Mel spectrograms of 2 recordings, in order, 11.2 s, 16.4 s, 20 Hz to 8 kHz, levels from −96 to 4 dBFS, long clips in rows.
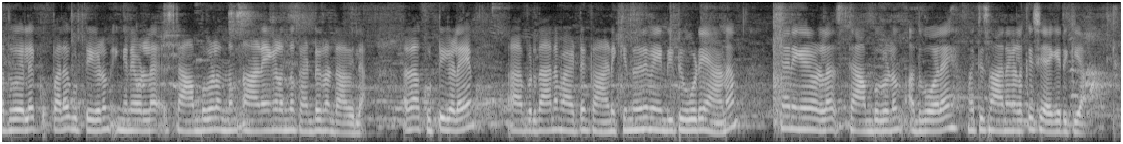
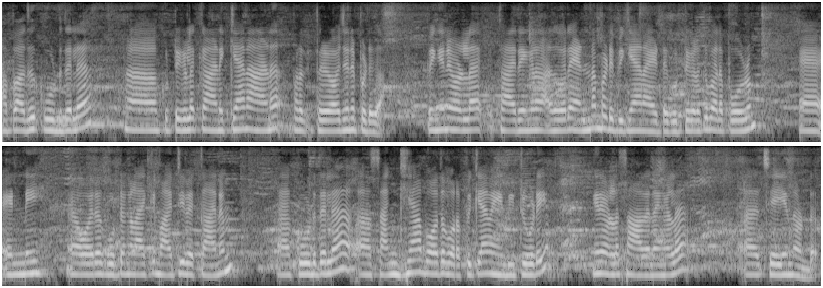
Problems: background sounds at intervals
